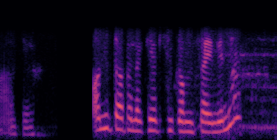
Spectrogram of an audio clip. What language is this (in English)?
Nepali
